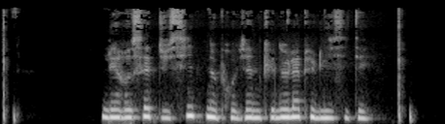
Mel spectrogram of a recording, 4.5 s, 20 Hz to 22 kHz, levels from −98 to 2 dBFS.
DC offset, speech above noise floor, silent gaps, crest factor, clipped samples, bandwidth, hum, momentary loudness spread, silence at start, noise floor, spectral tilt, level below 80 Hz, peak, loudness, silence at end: under 0.1%; over 70 dB; none; 14 dB; under 0.1%; 16.5 kHz; none; 17 LU; 0.05 s; under -90 dBFS; -5 dB/octave; -66 dBFS; -8 dBFS; -21 LUFS; 0.45 s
